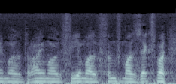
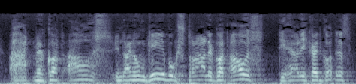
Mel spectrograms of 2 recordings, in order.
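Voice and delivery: slow uplifted preaching; 5 semitones higher, slower than usual. Acted. Preacher exhorting.

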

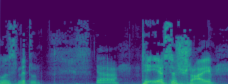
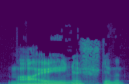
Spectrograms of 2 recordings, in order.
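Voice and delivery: "Meine Stimme" dropped much lower, from deep in the chest; deep voice demo; 7 semitones lower than usual. Shown as a demonstration. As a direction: say "Meine Stimme" low from deep inside the body. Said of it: "kommt aus der Tiefe des Körpers".

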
